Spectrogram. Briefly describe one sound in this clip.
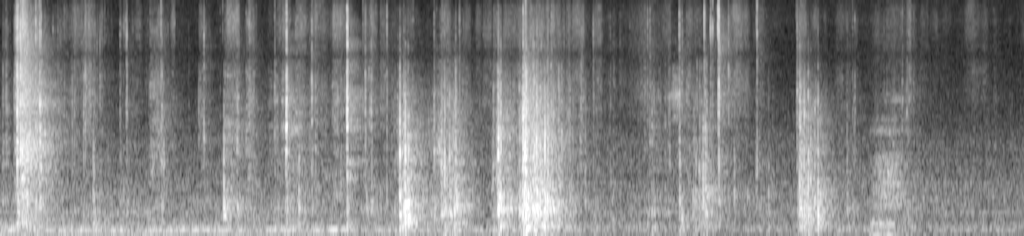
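Cardboard packaging rustles and scrapes as hands open a box.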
